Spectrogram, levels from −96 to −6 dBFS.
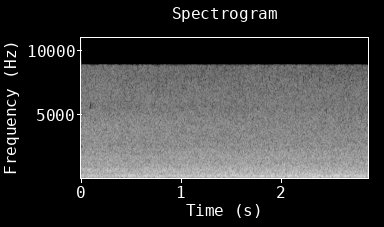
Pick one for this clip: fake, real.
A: real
